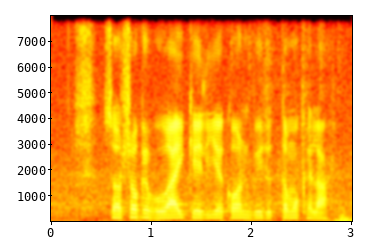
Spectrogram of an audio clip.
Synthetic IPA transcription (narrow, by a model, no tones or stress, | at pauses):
səɾsõkebʱuaikeliekɔːnbid͡ʒʊt̪ːəmokʰela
